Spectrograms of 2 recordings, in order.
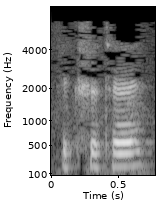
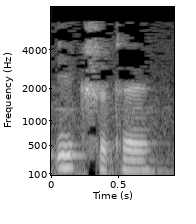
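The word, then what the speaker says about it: Ikshate (ईक्षते): There's a short E there, Ikshate, on your... – Mm-hmm. – It should be long. It should be Sarvam Ikshate.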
